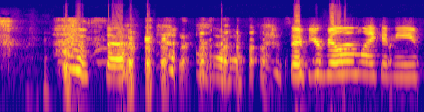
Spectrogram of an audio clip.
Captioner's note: laughing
